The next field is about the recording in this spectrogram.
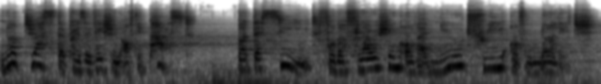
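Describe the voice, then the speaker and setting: A woman's voice: medium pitch, lively intonation, measured pace, bright, forceful tone, reverberant, faint music behind. A woman playing an idealistic scientist in a game, giving a formal, purposeful orientation speech. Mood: earnest, hopeful.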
